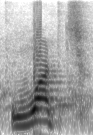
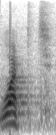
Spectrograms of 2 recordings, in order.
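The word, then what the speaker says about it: watch: ওয়াচ, আমরা যে হাত ঘড়ি পরি, ওয়াচ, যদি তুমি এটা সহ উচ্চারণ করো তাহলে হবে ওয়াচ, কিন্তু টিকে আমি এখানে মার্ক করে দিয়েছি, অর্থাৎ টি এর উচ্চারণ হবে না, টি সাইলেন্ট থাকবে, নীরব থাকবে।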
